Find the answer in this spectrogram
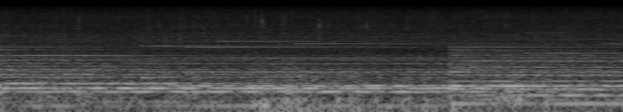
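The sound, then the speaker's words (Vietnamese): Thunderstorm rain falling outside, a dense, even patter and hiss of many drops that holds steady throughout without thunder claps or talking. “Ngoài trời vẫn còn đang mưa giông, những tia chớp lật lè hất qua ô kính”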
